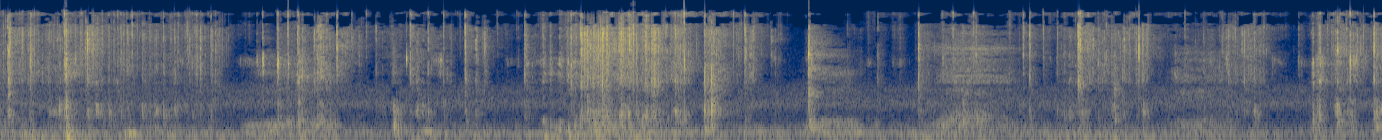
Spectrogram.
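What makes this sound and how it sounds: A solid, dry teal and white striped bar of soap is cut and scraped into crumbly flakes with a craft knife. Bright, crisp scraping and crunching runs in bursts, with many sharp ticks as the flakes break off.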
